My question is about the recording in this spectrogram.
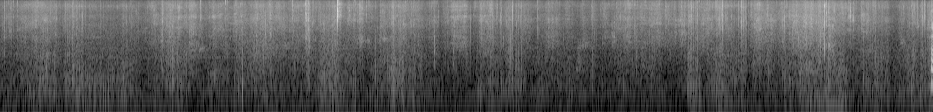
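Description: Soft rustling and crinkling of lisianthus stems and foliage being trimmed with a florist's knife and pushed in among roses and thistles, with a couple of light clicks around five seconds in.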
